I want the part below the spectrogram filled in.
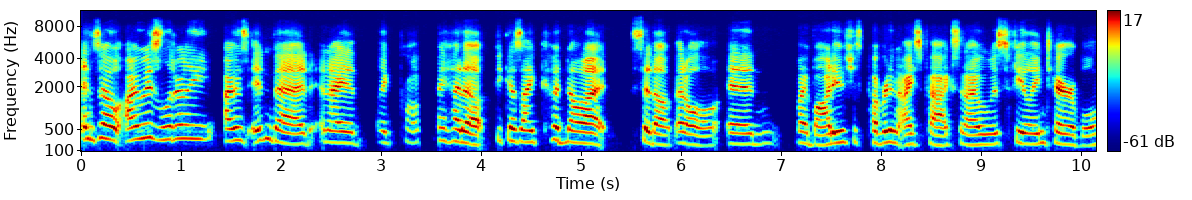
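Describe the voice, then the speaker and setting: In a plain, everyday voice with an American accent, the speaker talks at a fairly quick pace with ordinary pitch variation. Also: woman, fairly high pitch for a woman, dry, close sound with no echo. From US Midwest. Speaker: college student, podcast guest. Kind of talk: casual chat.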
